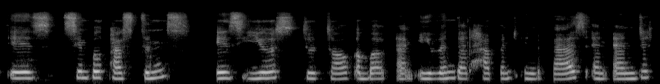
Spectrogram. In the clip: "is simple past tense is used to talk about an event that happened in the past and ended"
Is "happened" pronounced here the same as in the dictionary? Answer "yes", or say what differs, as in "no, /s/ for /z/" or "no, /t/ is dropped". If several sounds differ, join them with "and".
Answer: yes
